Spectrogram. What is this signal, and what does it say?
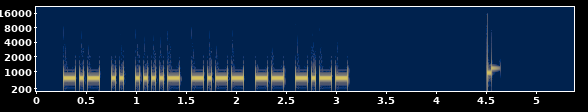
Morse code, heard as a keyed tone, about 29 wpm, 700 Hz. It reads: KI4YMY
